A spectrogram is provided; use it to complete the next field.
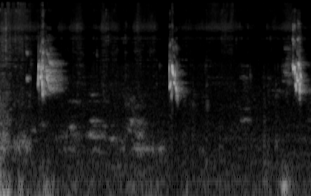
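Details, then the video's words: Parakeets chirping softly, kept as pet budgies: three bright, short chirps spaced about two seconds apart, with a quiet murmur of lower chatter between them. "Parakeets Chirping Sounds"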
